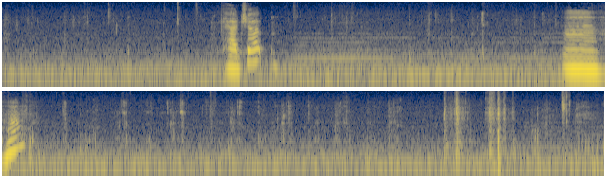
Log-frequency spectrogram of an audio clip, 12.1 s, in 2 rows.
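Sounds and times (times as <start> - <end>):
wet chewing clicks: 6.6 - 10.2.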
